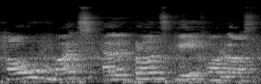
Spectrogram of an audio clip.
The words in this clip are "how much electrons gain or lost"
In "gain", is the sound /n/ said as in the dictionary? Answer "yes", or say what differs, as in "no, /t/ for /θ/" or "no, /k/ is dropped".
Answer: no, /n/ is dropped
